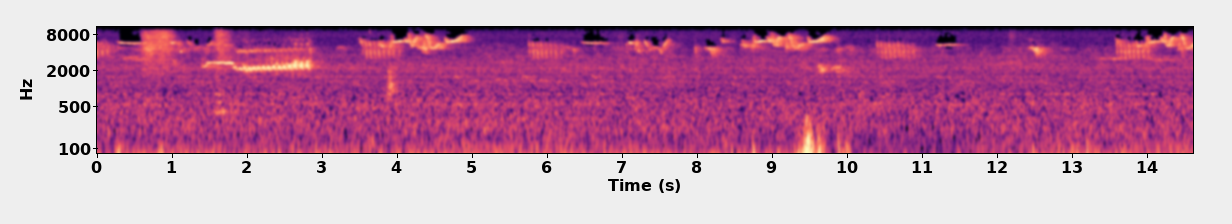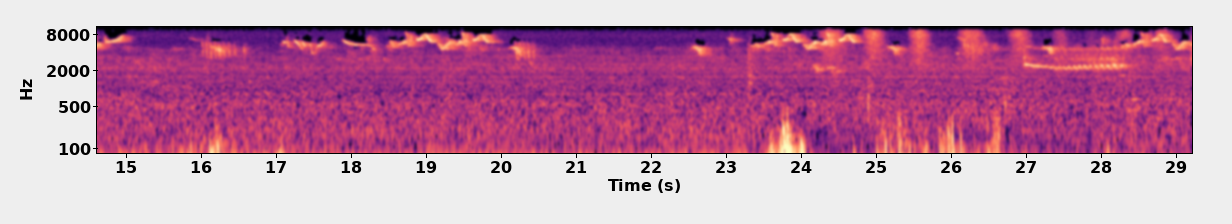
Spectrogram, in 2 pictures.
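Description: Small songbirds chirping and calling over and over against a steady outdoor hush, with a longer lower call near the start and again near the end. A few brief low rumbles come through about a third of the way in, about halfway, and again later on.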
